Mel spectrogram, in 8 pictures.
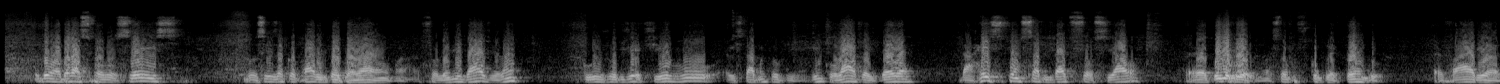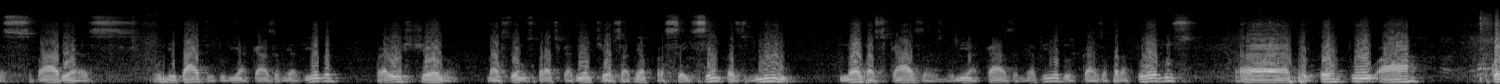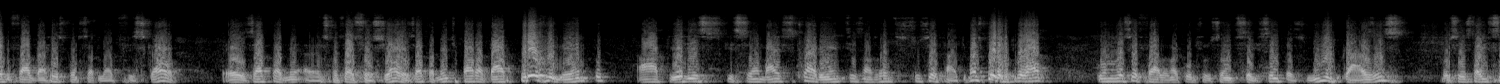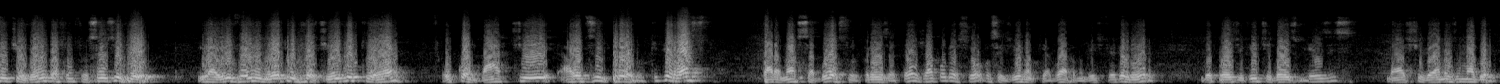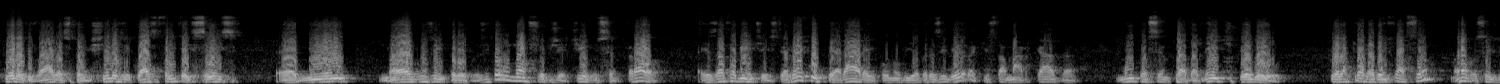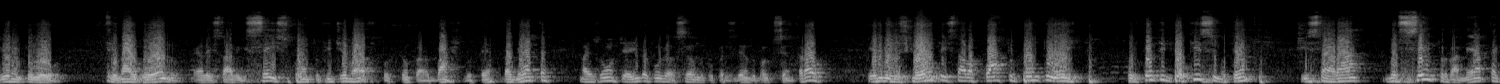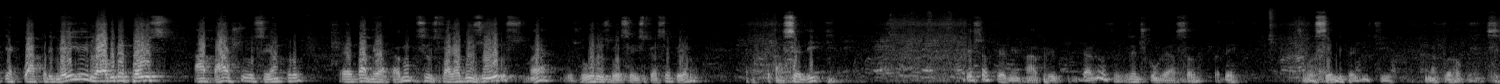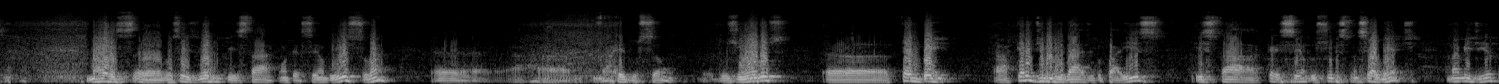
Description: Áudio da entrevista coletiva concedida pelo presidente da República, Michel Temer, após cerimônia de entrega de 1.300 unidades habitacionais do Parque Residencial da Solidariedade do Programa Minha Casa Minha Vida - São José do Rio Preto/SP - (03min28s)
